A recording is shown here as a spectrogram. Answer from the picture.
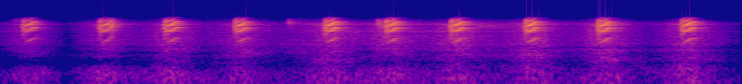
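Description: A bird repeating one short, high, rising note ten times at an even pace, a little under a second apart.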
